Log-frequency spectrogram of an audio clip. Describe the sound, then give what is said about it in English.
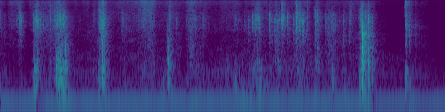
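Divination dice rattle and clatter in a quick, irregular series of sharp clicks as they are shaken and rolled, with a louder pair of knocks near the end as they come to rest. No voices. “So let's look at the divination dice next.”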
